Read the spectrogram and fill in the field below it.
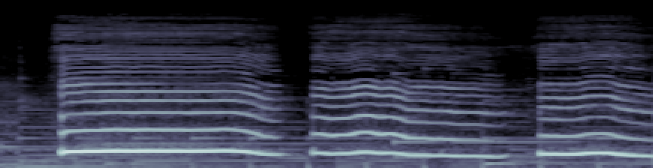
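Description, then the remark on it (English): A baby seal cries out in three long, loud wailing calls, each a drawn-out mid-pitched moan lasting a second or two, separated by brief pauses over a faint low hum. “Oh my gosh, it's a baby seal.”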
